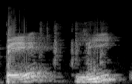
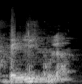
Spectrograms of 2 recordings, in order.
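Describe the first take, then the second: First: PELÍCULA very slowly as PE, LI, CU, LA; split into syllables. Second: Said in the usual way. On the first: Shown as a demonstration. Teacher counting out syllables for learners, PELÍCULA said syllable by syllable. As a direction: break PELÍCULA into four separate syllables with pauses. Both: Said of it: "Quais são as sílabas?".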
